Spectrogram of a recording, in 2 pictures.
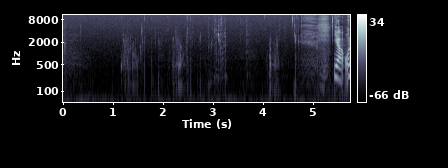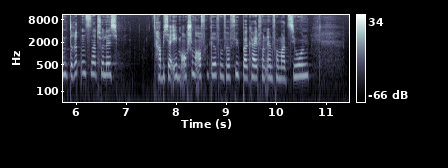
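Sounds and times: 
person drinking, swallowing and gulping: 1.0s - 4.9s
speech: 5.4s - 7.0s, 7.6s - 11.0s.

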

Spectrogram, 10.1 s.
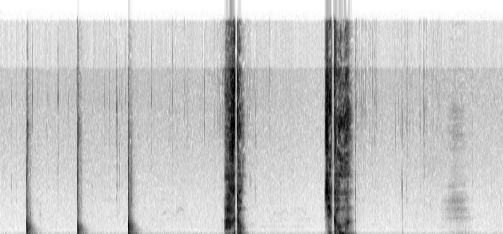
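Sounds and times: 
quiet knocks: 0.6s - 0.8s, 1.6s - 1.8s, 2.6s - 2.8s.

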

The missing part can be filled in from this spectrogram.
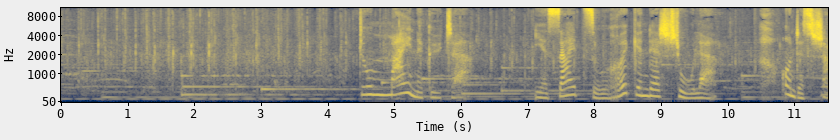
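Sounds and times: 
crowd cheering wildly: 0.0s - 4.4s, 9.3s - 11.2s
speech: 4.5s - 6.2s, 7.1s - 9.9s, 10.8s - 11.5s.

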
